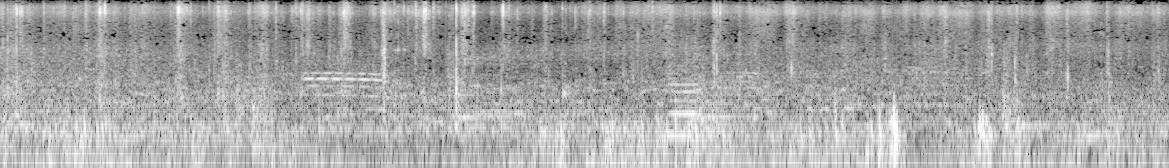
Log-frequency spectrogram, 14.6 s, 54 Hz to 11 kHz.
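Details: Qurban cattle in Indonesia, 2022, being loaded onto a truck, give a couple of drawn-out, harmonic moos amid steady rumbling noise, knocks and clatter from the loading.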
